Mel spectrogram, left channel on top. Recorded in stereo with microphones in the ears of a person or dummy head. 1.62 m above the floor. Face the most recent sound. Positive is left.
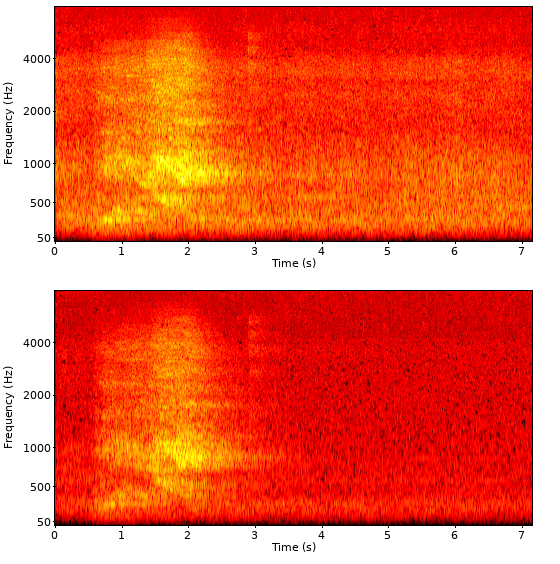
turn(degrees=60)  # may be behind; listen again after turning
